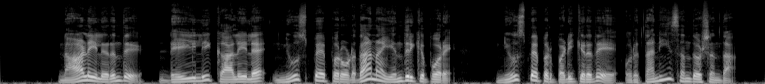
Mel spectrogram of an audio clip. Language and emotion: Tamil, happy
